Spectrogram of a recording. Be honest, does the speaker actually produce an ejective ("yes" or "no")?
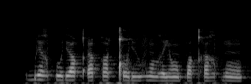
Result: yes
